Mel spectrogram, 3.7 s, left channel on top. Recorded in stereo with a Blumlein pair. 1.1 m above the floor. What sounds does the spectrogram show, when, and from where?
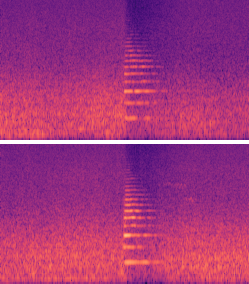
1.8 s a trumpet: 25° right, 5.5 m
